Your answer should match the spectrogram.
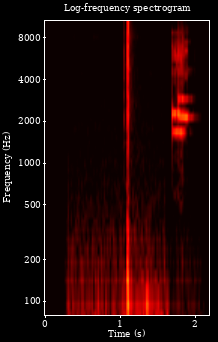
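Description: Intro logo sound effect: a sharp hit about a second in, then a short bright chime near the end that cuts off suddenly.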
